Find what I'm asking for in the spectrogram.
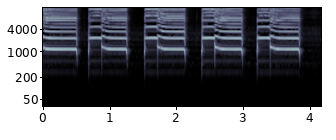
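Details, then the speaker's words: Casio DH-100 MIDI horn: five short notes each carrying a harsh, steady squeal, caused by the failed 33uF SMD electrolytic capacitor C39. "i'm going to say the majority of them eventually have this problem it's just one single capacitor that goes bad and this is what"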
